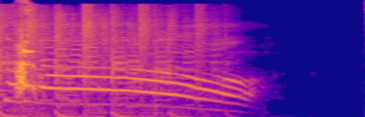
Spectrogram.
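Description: Toy poodle giving one long whine that slides down in pitch, eager for a treat, over background music with a steady beat. Both stop abruptly about three-quarters of the way through.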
